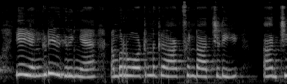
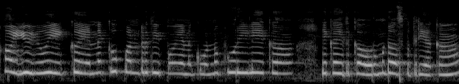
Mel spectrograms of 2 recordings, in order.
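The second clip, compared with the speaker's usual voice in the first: higher-pitched acted distress; tearful wailing; 6 semitones higher than usual. Friend at the hospital asking what to do, tearful. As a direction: plead helplessly, as if crying. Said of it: "எல்லாரும் அழுவாதீங்க".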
